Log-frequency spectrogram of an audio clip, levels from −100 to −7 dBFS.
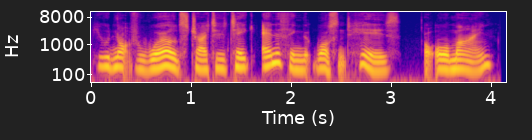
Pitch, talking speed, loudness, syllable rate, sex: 170 Hz, 190 wpm, -17 LUFS, 4.3 syllables/s, female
